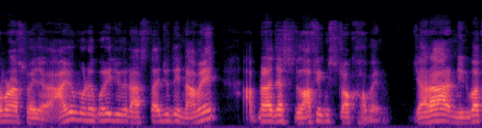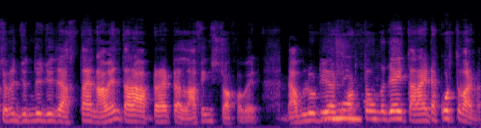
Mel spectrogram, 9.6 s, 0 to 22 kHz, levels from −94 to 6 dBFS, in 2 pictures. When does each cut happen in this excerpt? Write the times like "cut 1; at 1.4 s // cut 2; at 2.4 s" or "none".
cut 1; at 7.6 s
